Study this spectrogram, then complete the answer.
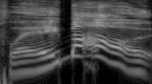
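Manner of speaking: loud, high, squeaky voice that cracks. Explaining their voice cracked in class, squeaky Ham from The Sandlot voice. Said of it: "it starts squeaking like ham in The Sandlot".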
